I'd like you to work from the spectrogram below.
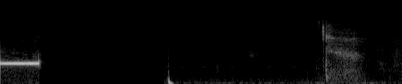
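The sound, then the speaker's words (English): A single loud, steady answering-machine beep lasting under half a second, followed by silence, a sharp click, faint line hiss and a brief breathy rustle. “Leave your name and phone number after the beep.”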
